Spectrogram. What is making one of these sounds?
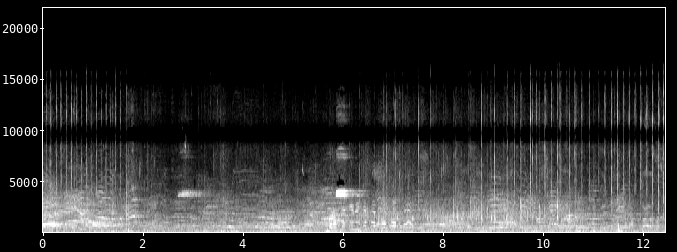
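Players shout and call out to each other in a large echoing gym.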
